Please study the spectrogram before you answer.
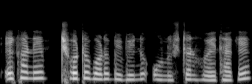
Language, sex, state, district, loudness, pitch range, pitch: Bengali, female, Jharkhand, Jamtara, -18 LUFS, 220-270 Hz, 245 Hz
